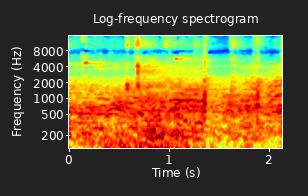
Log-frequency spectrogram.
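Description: Murmur of many voices in a gymnasium, with several sharp knocks: fencers' feet stamping and landing on the hardwood floor during a foil bout.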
